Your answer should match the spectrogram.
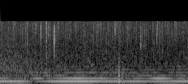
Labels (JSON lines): {"label": "biophony, midshipman", "recorder": "SoundTrap 500"}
